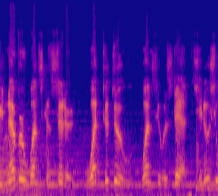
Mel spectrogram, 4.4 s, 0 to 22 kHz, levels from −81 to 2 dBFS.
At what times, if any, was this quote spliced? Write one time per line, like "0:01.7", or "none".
none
